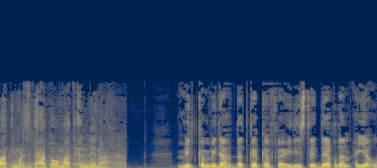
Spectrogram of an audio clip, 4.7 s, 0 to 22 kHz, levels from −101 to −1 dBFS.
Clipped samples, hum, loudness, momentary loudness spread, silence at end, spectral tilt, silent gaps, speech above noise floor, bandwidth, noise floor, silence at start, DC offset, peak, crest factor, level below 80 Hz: under 0.1%; none; -21 LUFS; 8 LU; 0 s; -6 dB/octave; none; 39 dB; 11.5 kHz; -58 dBFS; 0 s; under 0.1%; -4 dBFS; 16 dB; -52 dBFS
